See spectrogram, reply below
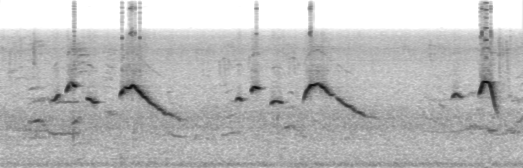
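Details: Cockatiel kept as a pet performing its whistled tune "Song of the Garden": short paired notes, each followed by a loud down-slurred whistle, repeated in three phrases with quiet pauses between them.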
